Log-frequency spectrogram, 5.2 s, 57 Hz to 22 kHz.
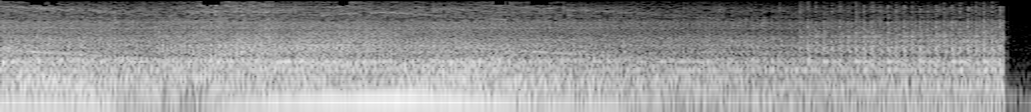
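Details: Toyota D4D diesel running with steady chatter and a faint thin ringing tone over it; identified as idler pulley noise.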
